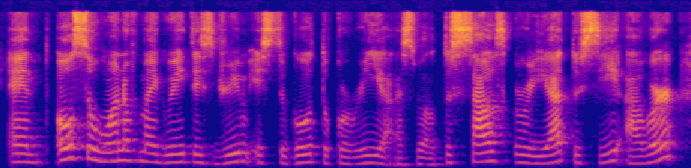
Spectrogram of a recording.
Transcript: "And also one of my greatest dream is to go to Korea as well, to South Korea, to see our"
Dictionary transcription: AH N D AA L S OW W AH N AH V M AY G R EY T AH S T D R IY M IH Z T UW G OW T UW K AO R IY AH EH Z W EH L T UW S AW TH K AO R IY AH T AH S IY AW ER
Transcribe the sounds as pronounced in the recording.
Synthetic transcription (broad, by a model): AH N D AA L S OW W AH N AH V M AY G R EY T AH S T D R IY M IH S T UW G OW T UW K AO R IY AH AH S W EH L T UW S AW TH K AO R IY AH T AH S IY AW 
